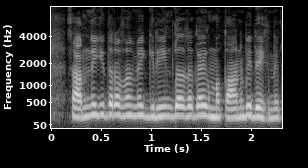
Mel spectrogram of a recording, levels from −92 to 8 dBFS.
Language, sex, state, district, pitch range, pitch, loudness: Hindi, male, Bihar, Kishanganj, 180-210 Hz, 200 Hz, -15 LUFS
